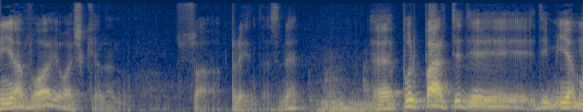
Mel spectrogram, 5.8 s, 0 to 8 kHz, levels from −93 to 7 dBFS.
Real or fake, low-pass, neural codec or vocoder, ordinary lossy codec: real; 7.2 kHz; none; none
